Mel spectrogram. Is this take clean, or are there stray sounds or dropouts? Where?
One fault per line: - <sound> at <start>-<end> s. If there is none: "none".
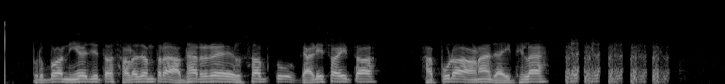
- laugh at 5.7-6.7 s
